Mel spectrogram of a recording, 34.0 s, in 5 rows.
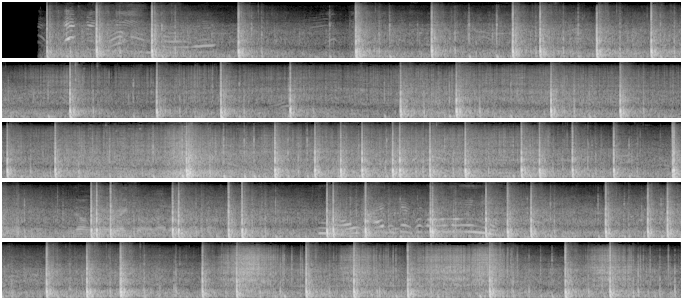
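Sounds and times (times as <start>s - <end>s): fireworks shells bursting: 5.1s - 27.0s.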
